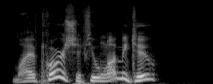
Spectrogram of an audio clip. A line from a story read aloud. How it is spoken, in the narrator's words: assented Anne cheerfully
